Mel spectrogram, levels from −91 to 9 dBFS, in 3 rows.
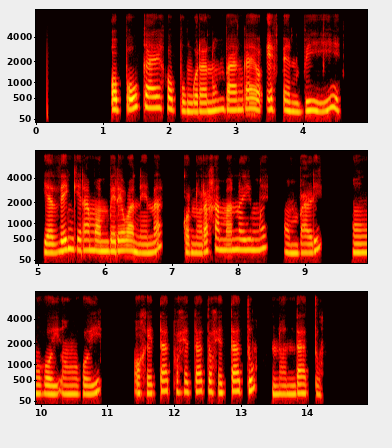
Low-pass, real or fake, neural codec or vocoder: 7.2 kHz; real; none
